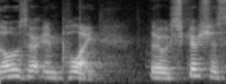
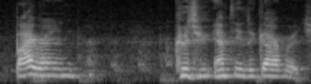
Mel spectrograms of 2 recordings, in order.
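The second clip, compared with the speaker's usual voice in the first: put-on sweet, small voice, higher and quieter; 5 semitones higher, 7 dB quieter than usual. A man retells a woman finally asking him a favor, sweet little voice. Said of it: "I hear that sweet little voice".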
